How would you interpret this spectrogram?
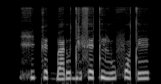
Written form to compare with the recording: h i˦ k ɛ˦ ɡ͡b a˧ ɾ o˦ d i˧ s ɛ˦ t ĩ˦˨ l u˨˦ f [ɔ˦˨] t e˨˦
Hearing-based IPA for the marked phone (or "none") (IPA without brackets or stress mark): ɔ˦˨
